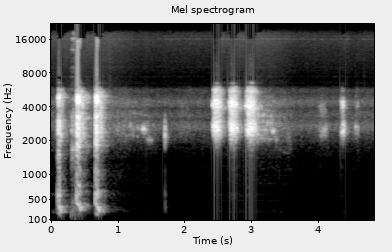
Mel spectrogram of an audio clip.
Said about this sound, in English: But, have to uh, excuse my cat. She's meowing in the background now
